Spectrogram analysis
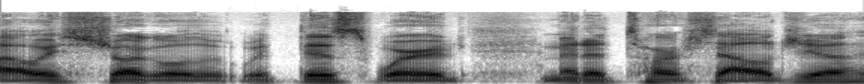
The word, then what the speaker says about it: metatarsalgia: Metatarsalgia, is that how you pronounce that? Metatarsalgia, yep, you got it.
